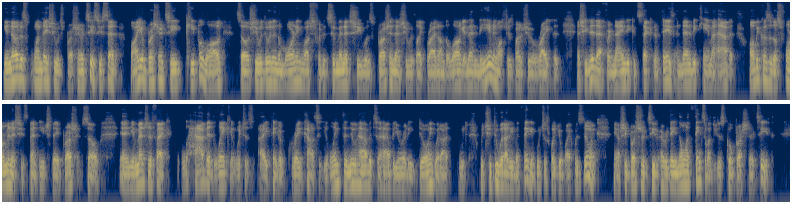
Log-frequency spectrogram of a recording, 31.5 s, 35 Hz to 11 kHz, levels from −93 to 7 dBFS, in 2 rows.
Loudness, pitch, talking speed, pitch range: -24 LUFS, 100 Hz, 270 wpm, 95-105 Hz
